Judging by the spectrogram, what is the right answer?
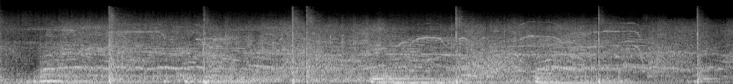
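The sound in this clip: A gunfire volley is fired into a crowd in a square, with a string of sharp, loud cracks at irregular intervals amid voices raised in the crowd.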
